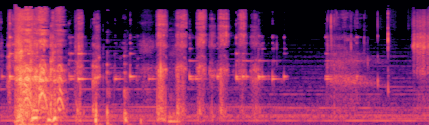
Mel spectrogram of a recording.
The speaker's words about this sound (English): Who's playing with cowbells? I think that's probably a highball glass with ice in it. It's a giant goblet full of iced tea mixed with bourbon.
